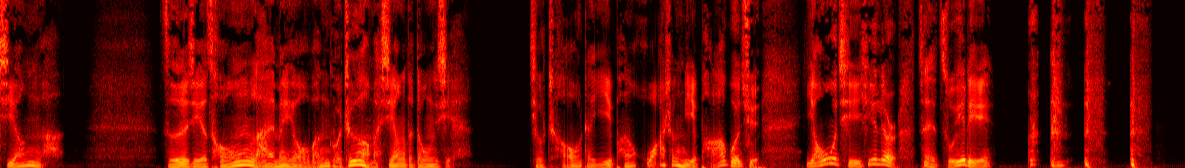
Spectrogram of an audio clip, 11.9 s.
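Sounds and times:
speech: 0:00.0 - 0:00.6, 0:01.6 - 0:04.7, 0:05.3 - 0:11.1
coughing: 0:10.3 - 0:11.6.

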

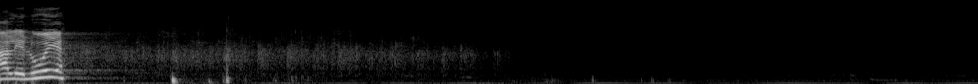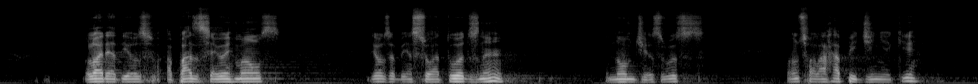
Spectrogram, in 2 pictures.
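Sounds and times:
speech: 0:00.0 - 0:00.8, 0:10.6 - 0:12.6, 0:13.5 - 0:15.0, 0:15.8 - 0:16.9, 0:17.6 - 0:19.1
audience applauding: 0:01.0 - 0:05.3.

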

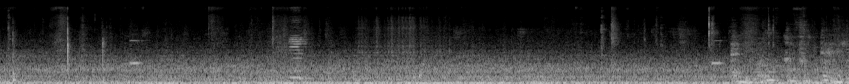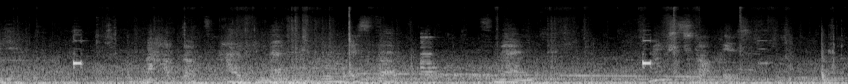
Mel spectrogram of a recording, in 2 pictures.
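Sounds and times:
bus engine and road noise: 0:00.0 - 0:16.9
faint rising whine: 0:10.4 - 0:16.6.

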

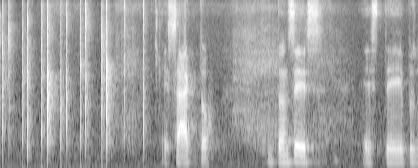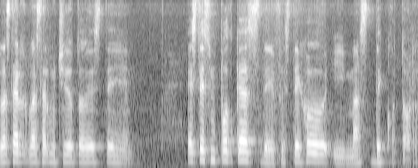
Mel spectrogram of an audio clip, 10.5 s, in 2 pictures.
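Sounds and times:
hand clapping: 0:00.0 - 0:02.0
speech: 0:02.0 - 0:02.7, 0:03.3 - 0:07.0, 0:07.6 - 0:10.4.

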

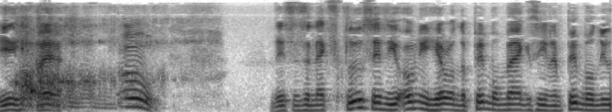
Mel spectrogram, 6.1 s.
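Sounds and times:
speech: 0:00.0 - 0:01.7, 0:02.7 - 0:06.1
voice imitating heavy rasping mechanical breathing: 0:00.1 - 0:01.9.

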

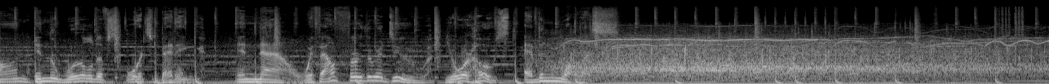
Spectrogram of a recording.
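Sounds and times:
speech: 0:00.0 - 0:06.3
crowd applause: 0:05.5 - 0:10.4
shouts and whistles: 0:05.5 - 0:10.4.

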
